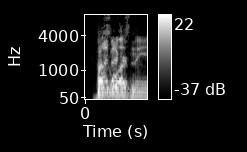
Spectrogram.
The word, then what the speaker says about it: Posluszny: Posluszny, yeah. – Yeah, linebacker at Penn State, early, mid-2000s. – The way it's spelt versus say it just defies all rules of the English language, but that's okay.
